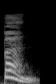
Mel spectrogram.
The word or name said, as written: ben4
